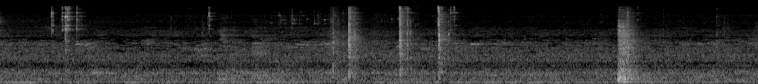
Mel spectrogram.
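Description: A baby's hand slapping at a laptop keyboard: a handful of sharp, irregular clacks and knocks, two close together near the start, three in quick succession in the middle and one heavier knock near the end, over a steady hiss.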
